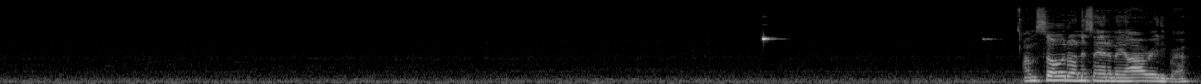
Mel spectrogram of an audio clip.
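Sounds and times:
faint room hum: 0.0s - 12.0s
short high-pitched beep: 7.6s - 7.9s, 9.8s - 10.0s.

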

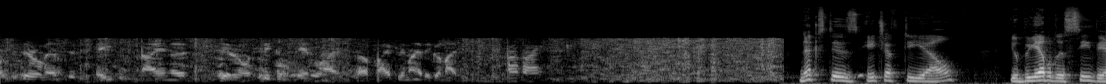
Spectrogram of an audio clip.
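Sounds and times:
man's voice over radio: 0.0s - 5.5s
radio static hiss: 0.0s - 8.8s.

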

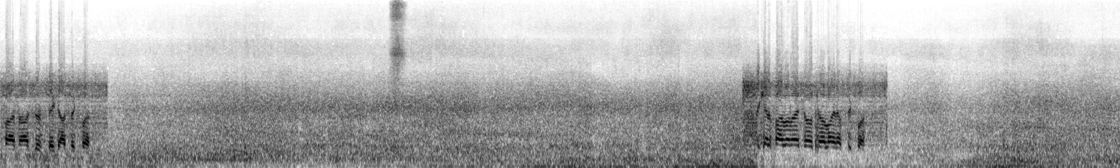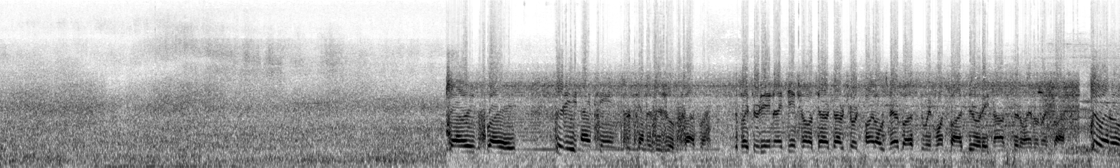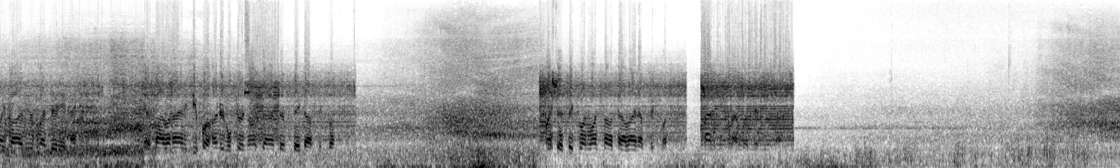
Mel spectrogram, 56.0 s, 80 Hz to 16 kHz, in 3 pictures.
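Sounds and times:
jet airliner engines rumbling: 0.0s - 56.0s
car passing close by: 43.3s - 46.4s, 51.8s - 56.0s.

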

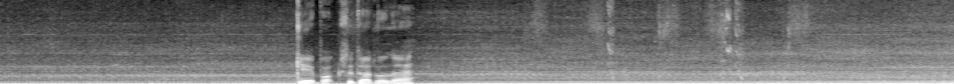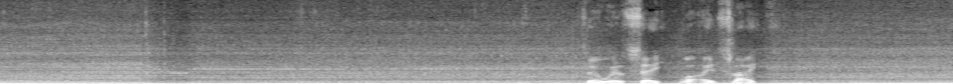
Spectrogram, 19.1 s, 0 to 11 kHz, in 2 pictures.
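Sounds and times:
motorcycle engine pulling: 1.2s - 19.0s.

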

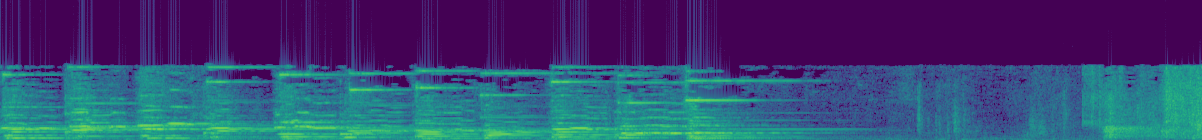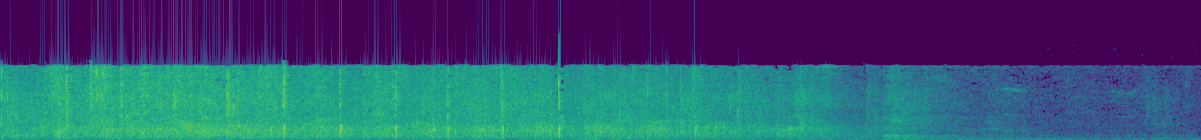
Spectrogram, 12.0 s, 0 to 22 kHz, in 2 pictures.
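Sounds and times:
audience applauding: 5.4s - 10.4s.

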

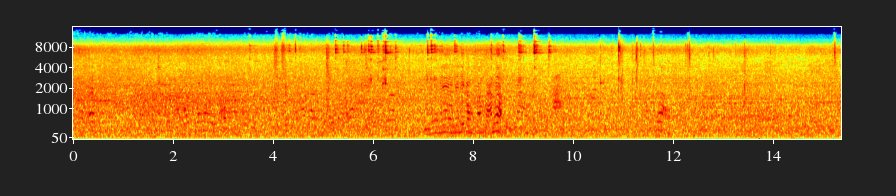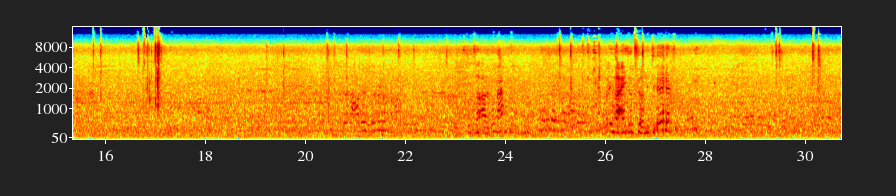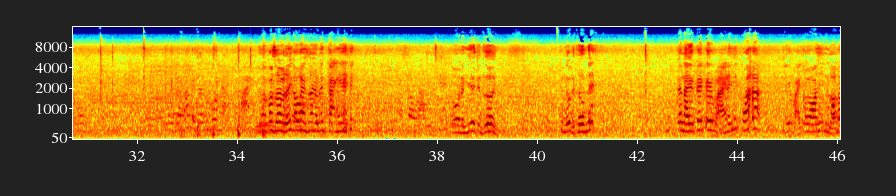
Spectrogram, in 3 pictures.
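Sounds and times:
faint distant voices: 0.0s - 10.8s, 17.4s - 39.2s
outdoor background noise: 0.0s - 46.0s.

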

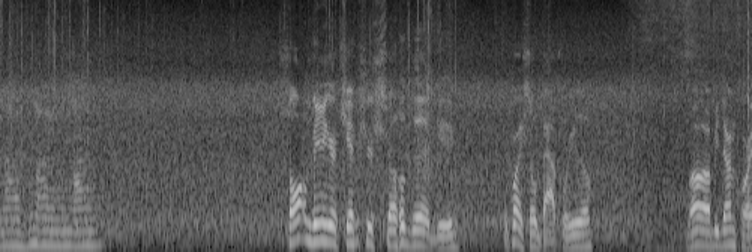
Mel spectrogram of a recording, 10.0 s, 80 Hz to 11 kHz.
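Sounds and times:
river rushing: 0.0s - 10.0s.

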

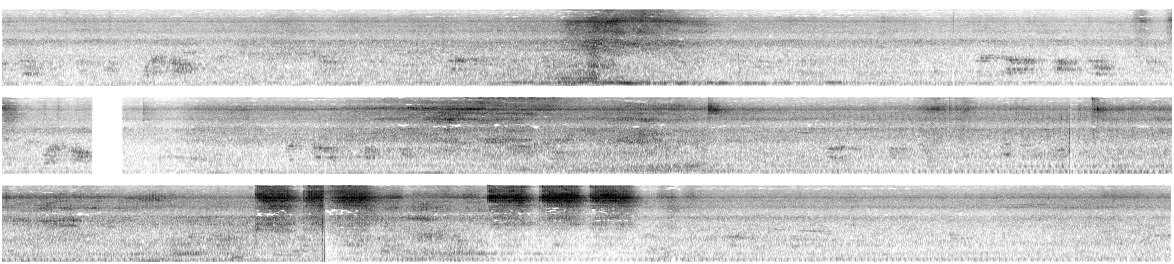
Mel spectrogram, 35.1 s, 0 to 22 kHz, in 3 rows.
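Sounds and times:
steady traffic noise: 0.0s - 35.0s
motor scooters passing: 2.2s - 9.4s, 13.5s - 35.0s.

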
